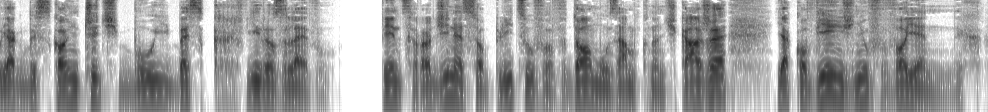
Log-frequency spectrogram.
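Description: A low-voiced man reads epic verse in a measured, rhythmic way. His tone is husky, with a soft breathiness, and the recording is close and dry with no room sound. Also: no echo. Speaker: narrator. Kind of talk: epic poetry recitation.

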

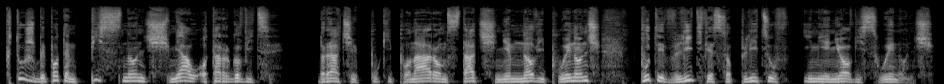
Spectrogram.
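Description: A man's voice: mid-range voice, a bit bright, slightly rough, no echo, studio quality, voice pushed up. A man voicing a fervent old monk who urges others to rise up, in an impassioned audiobook verse reading. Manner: impassioned, urging.

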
